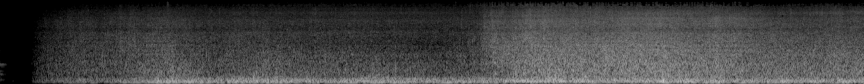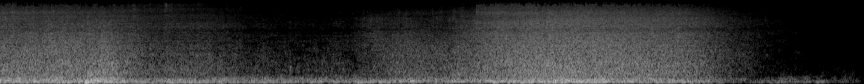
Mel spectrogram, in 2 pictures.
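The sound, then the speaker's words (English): Open-sea waves roll and wash continuously, swelling louder in broad surges around the middle and again near the end, with a steady windy rush beneath and no voices. “Waters. Nothing but waters. Again I was in the middle of the sea.”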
